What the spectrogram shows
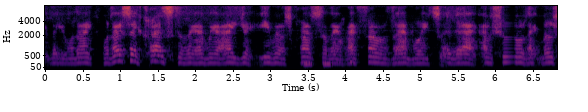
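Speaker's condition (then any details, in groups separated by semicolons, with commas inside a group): Spinal muscular atrophy type 2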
